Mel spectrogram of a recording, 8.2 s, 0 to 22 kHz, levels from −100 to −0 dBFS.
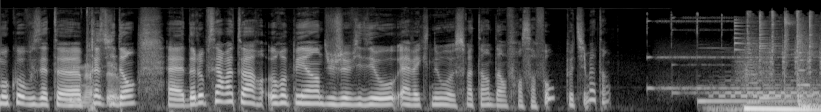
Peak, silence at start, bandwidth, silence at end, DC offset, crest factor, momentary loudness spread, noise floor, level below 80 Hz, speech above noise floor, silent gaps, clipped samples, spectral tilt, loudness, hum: -10 dBFS; 0 s; 16 kHz; 0 s; under 0.1%; 14 dB; 14 LU; -47 dBFS; -32 dBFS; 22 dB; none; under 0.1%; -6 dB/octave; -26 LUFS; none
